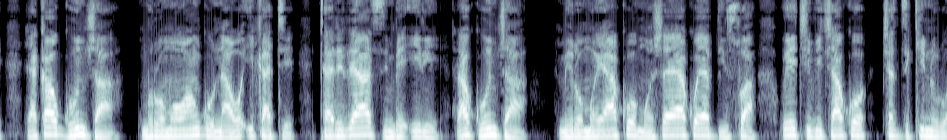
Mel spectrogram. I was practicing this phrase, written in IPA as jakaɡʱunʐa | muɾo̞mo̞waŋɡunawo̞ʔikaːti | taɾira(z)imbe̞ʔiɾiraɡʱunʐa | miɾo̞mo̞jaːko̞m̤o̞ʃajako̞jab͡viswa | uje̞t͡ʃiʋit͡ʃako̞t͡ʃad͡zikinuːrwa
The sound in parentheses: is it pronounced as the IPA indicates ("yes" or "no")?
yes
